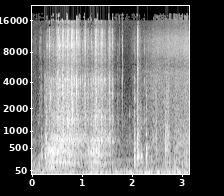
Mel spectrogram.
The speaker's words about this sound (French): Alors voilà, quand je veux changer de direction, je lève le pied presseur.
